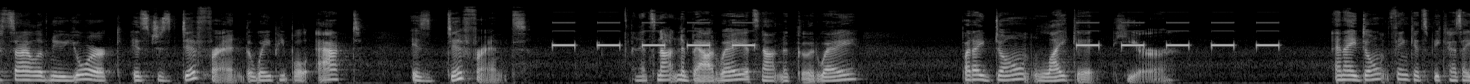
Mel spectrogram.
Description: Beep code, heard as a piezo beeper, played twice, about 2400 Hz, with speech in English. 5 short. In AMI BIOS tables: processor failure; in Dell tables: CMOS battery failure.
